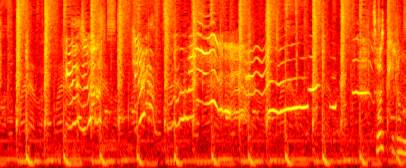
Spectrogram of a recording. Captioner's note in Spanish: Gritos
